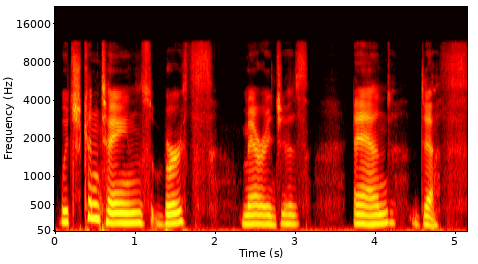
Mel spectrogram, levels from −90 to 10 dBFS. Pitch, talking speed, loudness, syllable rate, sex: 170 Hz, 70 wpm, -17 LUFS, 2.3 syllables/s, female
